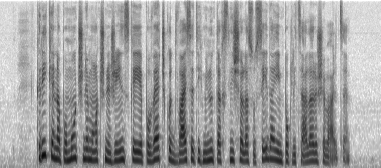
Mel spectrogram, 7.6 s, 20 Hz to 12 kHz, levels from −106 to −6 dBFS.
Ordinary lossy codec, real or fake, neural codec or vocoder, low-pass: none; fake; vocoder, 24 kHz, 100 mel bands, Vocos; none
